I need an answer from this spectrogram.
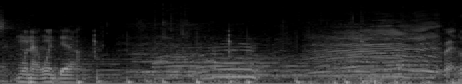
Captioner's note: cattle lowing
